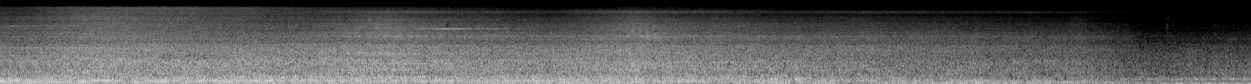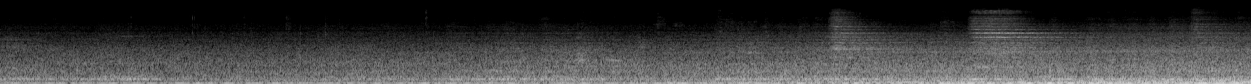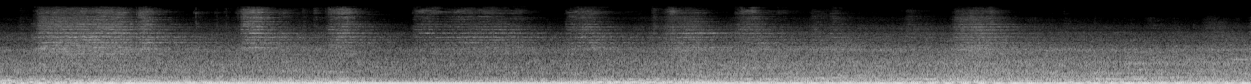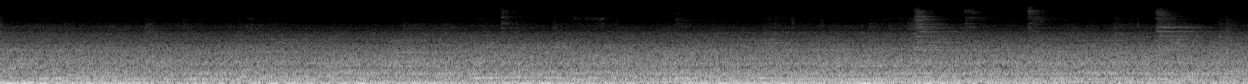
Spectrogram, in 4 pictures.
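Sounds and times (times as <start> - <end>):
diesel locomotive engine droning: 0.0 - 50.0
wheels squealing on rails: 3.3 - 8.1, 20.6 - 23.5, 24.4 - 35.5.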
